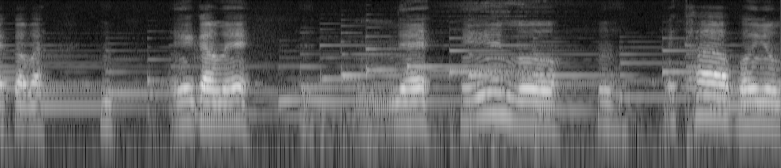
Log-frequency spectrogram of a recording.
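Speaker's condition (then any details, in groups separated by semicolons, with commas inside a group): Cerebral palsy; legs affected, one leg shorter, limited movement; grade 2 disability, walks long distances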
